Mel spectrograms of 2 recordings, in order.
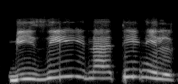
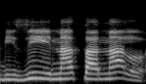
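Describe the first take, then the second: First: The added n sound is followed by i. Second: The added n sound is followed by a. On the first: The speaker calls it right. "Jadi dia harus tetap kasroh" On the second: The speaker calls it wrong. "nggak dibaca bizi natanal"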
